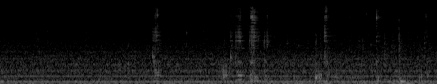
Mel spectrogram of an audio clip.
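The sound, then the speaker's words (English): Someone takes a sip of water: a handful of soft, brief clinks and clicks from a glass, scattered irregularly over a steady low electrical hum, with no talking. “And I'm going to take a sip of water here.”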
